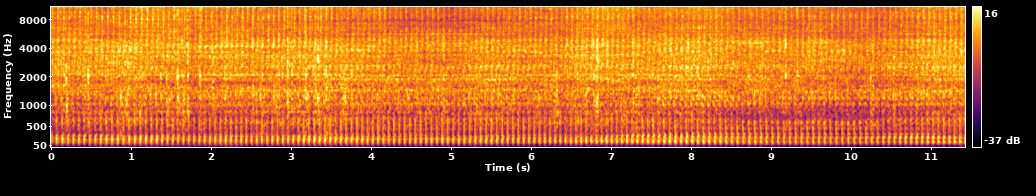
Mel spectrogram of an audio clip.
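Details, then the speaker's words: 1981 Briggs and Stratton single-cylinder on a garden tiller, after a carburetor rebuild, air cleaner off: even, steady putter at fast idle with no misses or stumbles. The 40-year-old engine runs smoothly. "and there you have it you know it runs pretty good 1981 thinks 40 years old and purrs like a kid"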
